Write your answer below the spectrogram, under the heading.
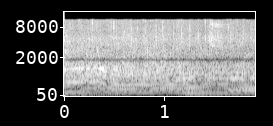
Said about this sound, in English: Come on, give them a good hand clap.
